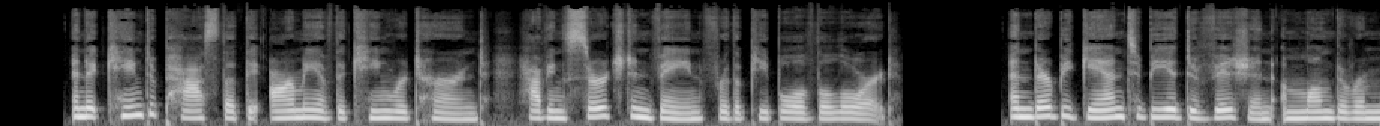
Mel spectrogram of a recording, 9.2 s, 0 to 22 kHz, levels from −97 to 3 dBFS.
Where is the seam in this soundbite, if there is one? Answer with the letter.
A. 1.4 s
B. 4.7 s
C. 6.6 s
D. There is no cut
C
